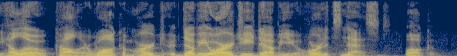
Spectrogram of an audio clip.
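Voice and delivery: normal talking voice

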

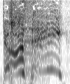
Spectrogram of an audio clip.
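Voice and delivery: very high, loud calling out Dorothy; hammed-up old man hollering; mock old man call.

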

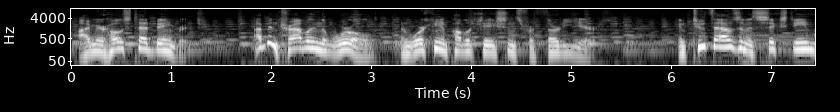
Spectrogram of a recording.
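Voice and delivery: upbeat announcer read over music; bright, punchy show-opening voice; podcast host intro. Acted.

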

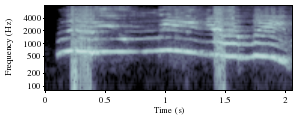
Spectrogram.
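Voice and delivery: very high, full-out incredulous shriek; screaming in outrage. Retold or imitated. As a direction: scream it at the guy who hit you. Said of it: "I'm screaming at this guy".

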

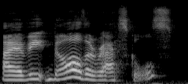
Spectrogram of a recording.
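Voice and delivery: loud triumphant gloat; gloating dodo. Retold or imitated. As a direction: crow loudly over his victory. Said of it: "he's like".

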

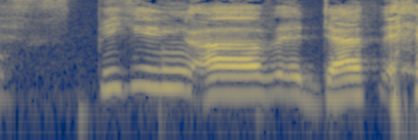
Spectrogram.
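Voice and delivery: usual speaking voice

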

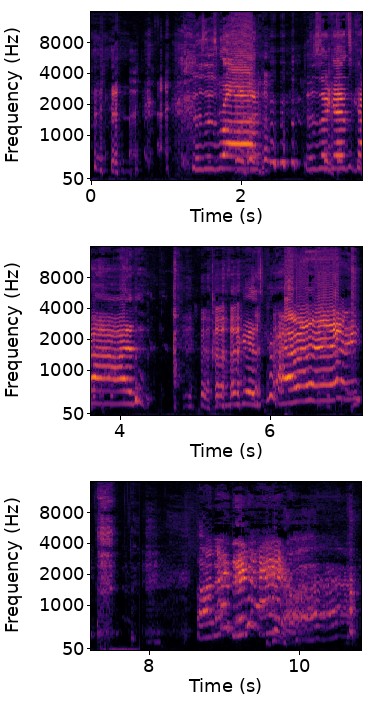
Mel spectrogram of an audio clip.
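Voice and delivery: high, slow, laughing panic; panicked pilot voice. Pretend. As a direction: wail like a bewildered pilot floating off. Acting pilot swept up.

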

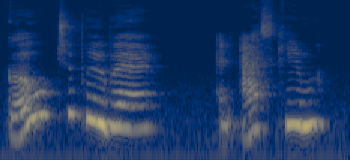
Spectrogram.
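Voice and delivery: put-on high British boy turning cockney; cockney Christopher Robin. Christopher Robin calms Piglet in a drifting cockney accent. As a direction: reassure in a hammed-up cockney accent. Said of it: "I'm getting more and more cockney".

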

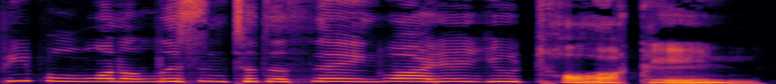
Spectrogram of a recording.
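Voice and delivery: high, slow, incredulous scolding; exasperated high voice. Retold or imitated. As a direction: play an annoyed listener. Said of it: "That's just like".

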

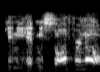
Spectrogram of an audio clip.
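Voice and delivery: usual speaking voice

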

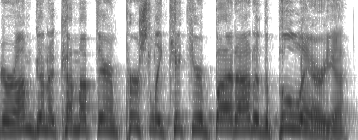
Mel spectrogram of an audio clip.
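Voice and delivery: high, threatening lifeguard shout; stern shouted threat. Acted. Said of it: "shouted the lifeguard".

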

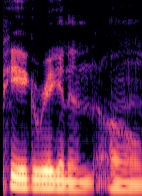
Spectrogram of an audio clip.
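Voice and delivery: slow, low Georgia country drawl; laid-back Georgia country talk, unhurried; Georgia accent. Shown as a demonstration. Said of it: "this is my Georgia accent".

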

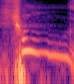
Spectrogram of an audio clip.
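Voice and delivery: high whooshing bullet sound; quick high-pitched zip of a bullet; bullet whizzing past. Retold or imitated. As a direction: imitate a bullet flying by. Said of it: "That bullet said".

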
